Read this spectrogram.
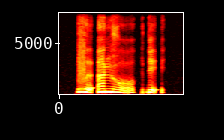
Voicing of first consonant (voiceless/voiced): voiced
